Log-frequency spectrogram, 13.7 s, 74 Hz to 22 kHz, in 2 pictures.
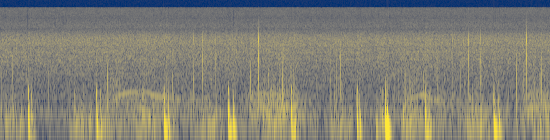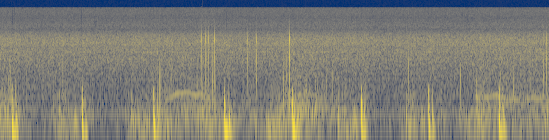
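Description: Steady, regular heartbeat thumps at about 72 a minute over a faint low hum.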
